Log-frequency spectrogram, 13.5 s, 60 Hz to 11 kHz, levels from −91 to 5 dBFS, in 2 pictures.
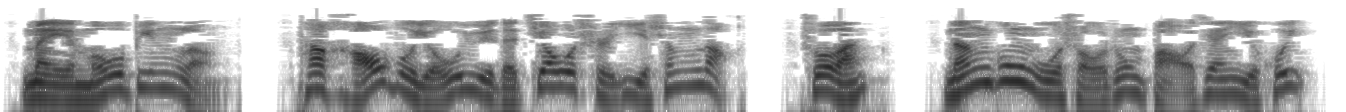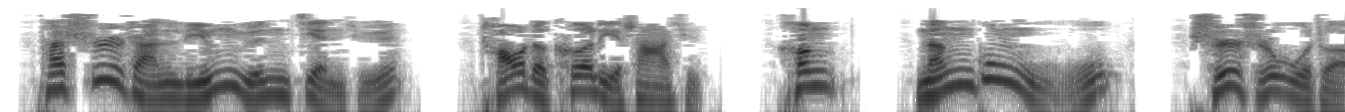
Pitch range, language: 120-200 Hz, Chinese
